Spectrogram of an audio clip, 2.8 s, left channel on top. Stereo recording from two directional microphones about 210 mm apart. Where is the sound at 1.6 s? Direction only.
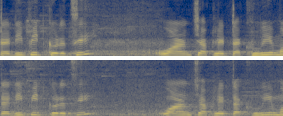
30° left (ahead or behind).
